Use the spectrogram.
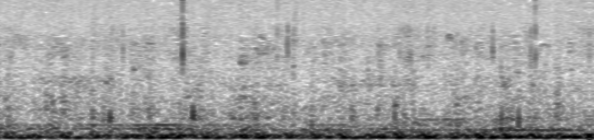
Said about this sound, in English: Guy tuning his motorcycle.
